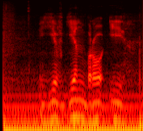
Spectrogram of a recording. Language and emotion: Russian, neutral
